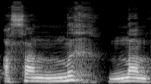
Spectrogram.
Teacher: Yəni L N-ya keçir, Q x-ya keçir.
